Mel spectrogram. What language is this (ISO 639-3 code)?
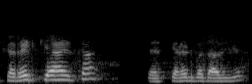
urd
